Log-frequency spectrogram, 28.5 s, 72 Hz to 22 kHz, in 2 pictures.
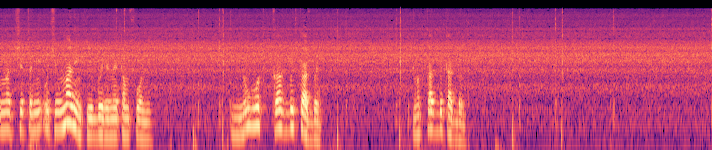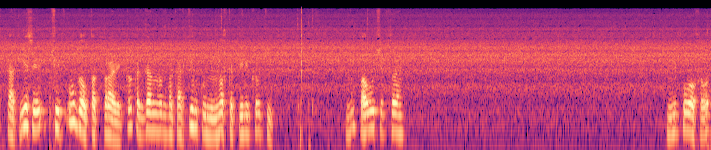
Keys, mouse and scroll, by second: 0.6 s, 4.1 shift+middle click, 4.6-6.0 middle drag, 7.1 scroll up 1, 7.3 shift+middle click, 10.7 shift+middle click, 12.4 scroll up 1, 12.5-14.4 middle drag, 15.4-17.2 middle drag, 18.8-20.4 shift+middle drag, 20.5-21.7 middle drag.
